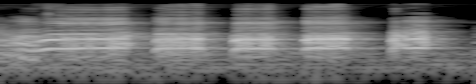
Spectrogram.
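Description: A pet chicken in a back carrier clucks five times close to the mic, each cluck drawn out and nasal, in a steady rhythm with no voices.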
